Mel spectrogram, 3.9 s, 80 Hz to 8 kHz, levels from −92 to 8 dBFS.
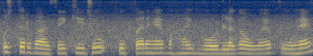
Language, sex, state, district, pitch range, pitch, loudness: Hindi, female, Punjab, Pathankot, 185-200 Hz, 195 Hz, -17 LUFS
